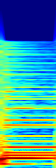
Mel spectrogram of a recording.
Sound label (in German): guitar dur; ST-XX Amiga Soundtracker Sample Packs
